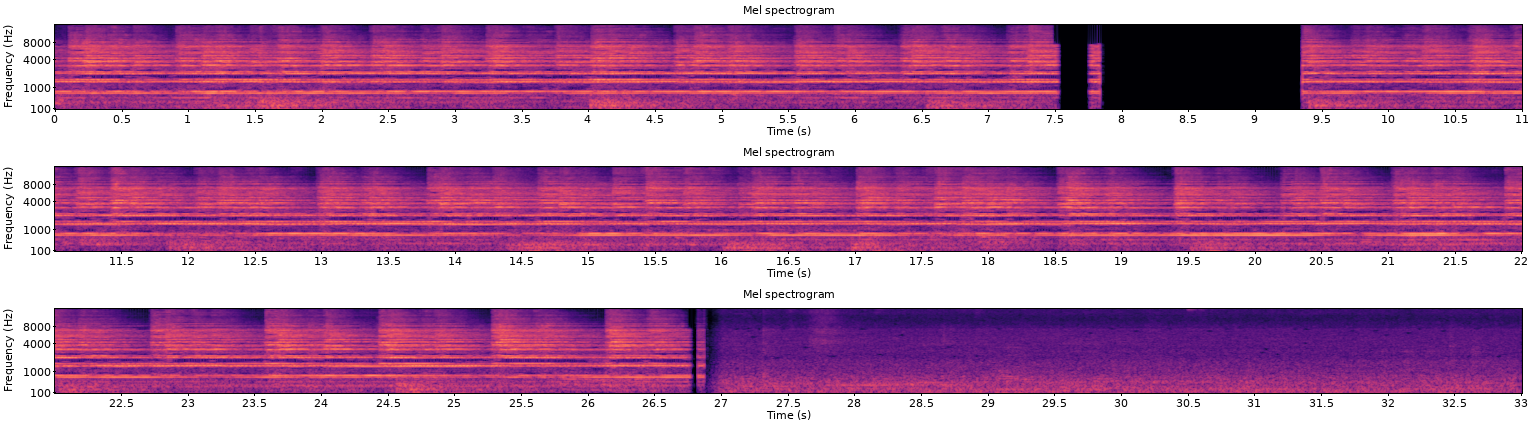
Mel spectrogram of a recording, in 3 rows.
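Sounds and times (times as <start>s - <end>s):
temple bells ringing: 0.0s - 7.6s, 9.4s - 27.0s.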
